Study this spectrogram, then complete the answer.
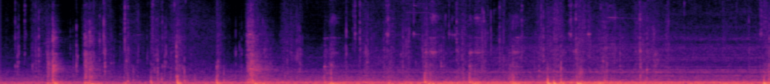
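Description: Heavy boots thud on a metal floor with steady footsteps.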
